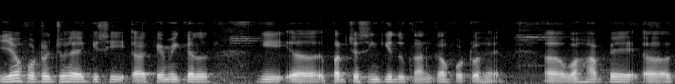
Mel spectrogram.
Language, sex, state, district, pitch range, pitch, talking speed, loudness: Hindi, male, Chhattisgarh, Sukma, 110-120 Hz, 115 Hz, 160 wpm, -17 LUFS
